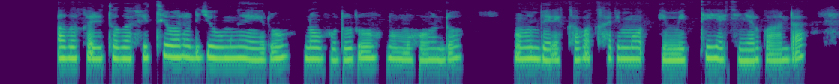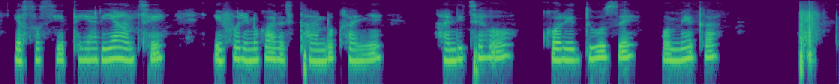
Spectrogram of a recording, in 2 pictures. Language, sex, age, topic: Kinyarwanda, female, 25-35, health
